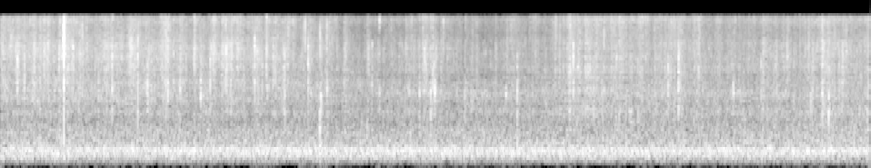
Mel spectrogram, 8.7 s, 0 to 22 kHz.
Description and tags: My mom is frying something, and it smells good. Recorded with iPhone 4.
cook, fry, frying, oil, sizzle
